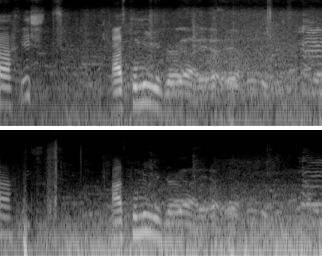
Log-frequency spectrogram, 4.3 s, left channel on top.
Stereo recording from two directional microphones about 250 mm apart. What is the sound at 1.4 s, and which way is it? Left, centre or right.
Speech, left.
